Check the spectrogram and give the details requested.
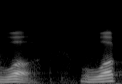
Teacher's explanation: अब 6 में आइए, वकारस्य दंतोष्ठम, यानी कहता है व का उच्चारण, दंतोष्ठम संधि विच्छेद कीजिएगा तो दांत प्लस ओष्ठ, तो व का उच्चारण, व एक ऐसा अक्षर है जिसका उच्चारण दांत और ओष्ठ दोनों से मिलकर होता है, दांत और ओष्ठ दोनों से मिलकर होता है।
